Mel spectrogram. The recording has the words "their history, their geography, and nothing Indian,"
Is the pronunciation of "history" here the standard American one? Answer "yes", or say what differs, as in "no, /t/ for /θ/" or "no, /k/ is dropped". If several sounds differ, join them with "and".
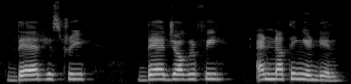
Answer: yes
